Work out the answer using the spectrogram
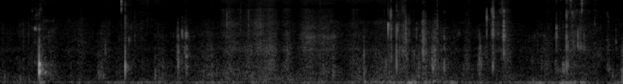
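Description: A person chewing and biting into food, a chicken wing, with scattered small clicks and crunches; one sharp click comes a little under half a second in.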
